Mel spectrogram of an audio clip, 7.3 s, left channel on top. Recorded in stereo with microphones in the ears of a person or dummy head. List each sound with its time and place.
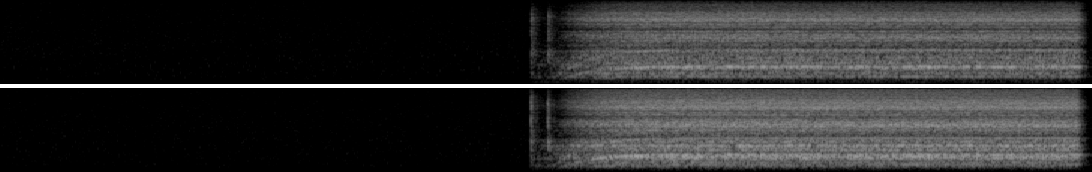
3.5 s a hair dryer: 75° right (ahead or behind), 1.2 m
